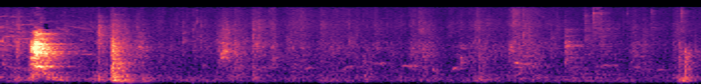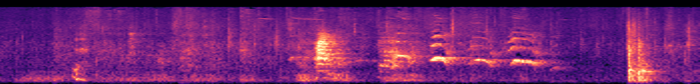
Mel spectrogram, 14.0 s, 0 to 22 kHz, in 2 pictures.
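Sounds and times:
puppies yipping and whining: 0.0s - 1.6s, 2.2s - 6.8s, 8.1s - 13.1s.

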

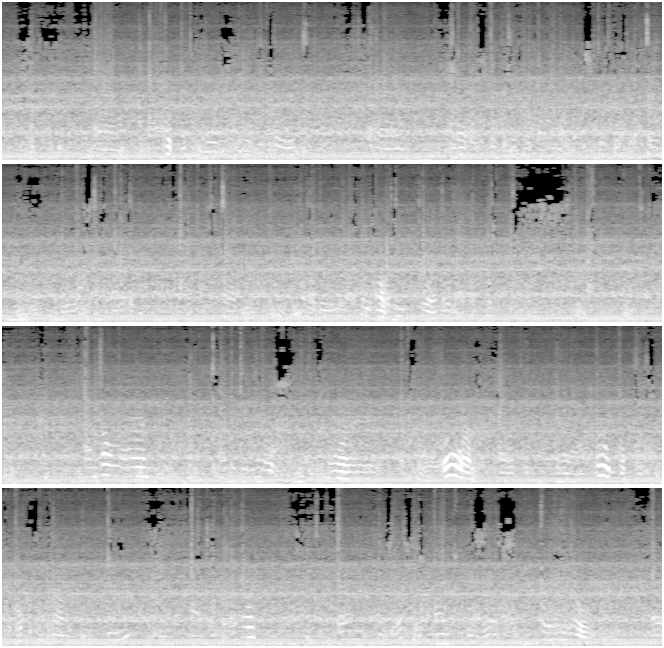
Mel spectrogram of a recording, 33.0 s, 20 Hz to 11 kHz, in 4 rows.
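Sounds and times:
motorcycle engine running: 0.0s - 33.0s
road and wind noise: 0.0s - 33.0s.

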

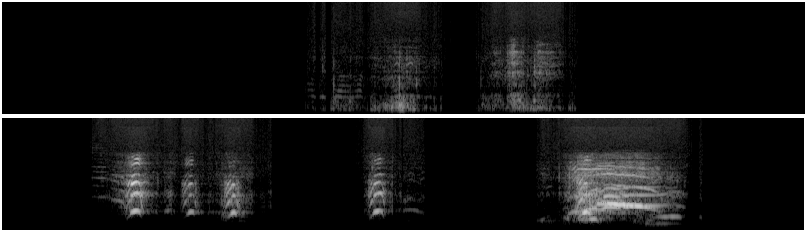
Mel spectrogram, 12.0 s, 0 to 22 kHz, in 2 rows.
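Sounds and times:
faint high-pitched animal calls: 10.3s - 11.2s.

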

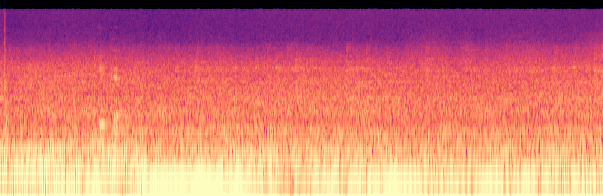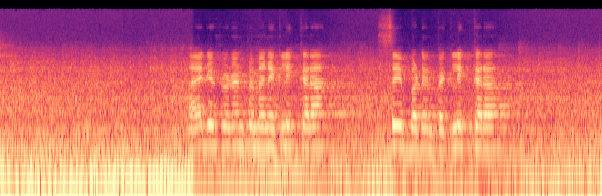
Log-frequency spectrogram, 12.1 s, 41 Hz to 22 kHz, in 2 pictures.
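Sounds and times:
low mechanical rumble with hum: 0.0s - 12.0s.

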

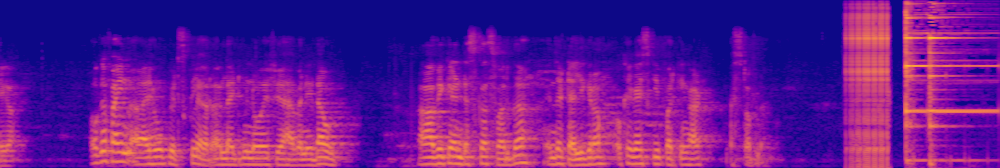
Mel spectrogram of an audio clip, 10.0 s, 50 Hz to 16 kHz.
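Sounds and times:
rapid clicks: 8.5s - 9.0s
bright bell ding: 9.0s - 10.0s.

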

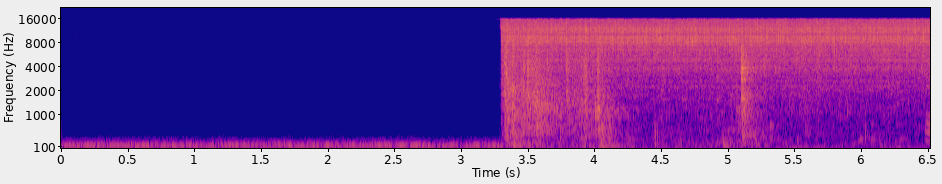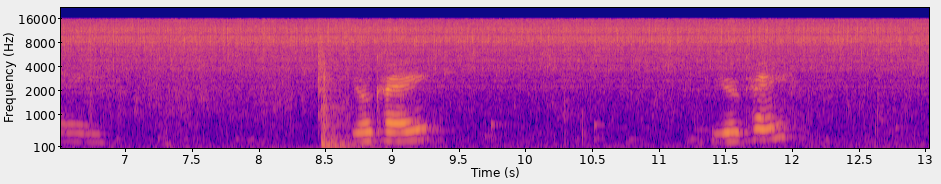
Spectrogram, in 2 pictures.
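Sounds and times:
paper towel rustling: 3.3s - 8.4s
restroom room tone hiss: 3.3s - 13.0s
woman's voice: 6.5s - 6.9s, 8.6s - 9.4s, 11.4s - 12.1s
low thump: 8.4s - 8.8s.

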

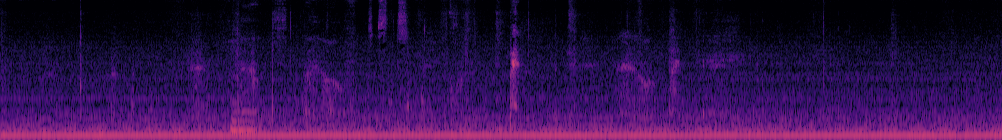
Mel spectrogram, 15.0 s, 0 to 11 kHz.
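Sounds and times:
low electrical hum: 0.0s - 15.0s
soft whispering: 3.4s - 11.2s.

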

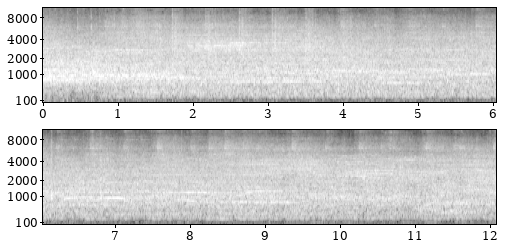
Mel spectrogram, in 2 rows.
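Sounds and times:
arena crowd voices and shouting: 0.0s - 12.0s.

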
